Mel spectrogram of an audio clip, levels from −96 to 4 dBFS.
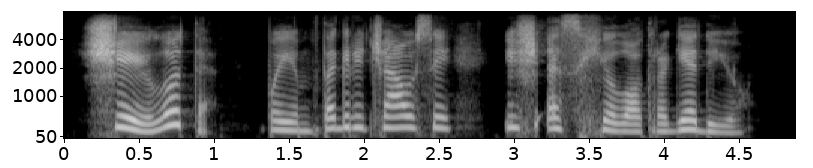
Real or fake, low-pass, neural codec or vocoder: real; 7.2 kHz; none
